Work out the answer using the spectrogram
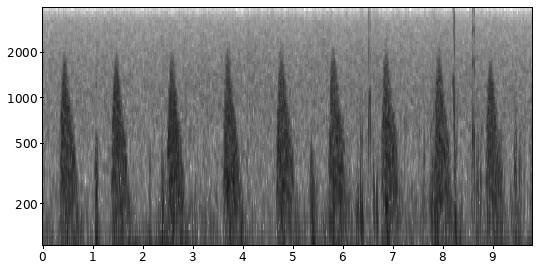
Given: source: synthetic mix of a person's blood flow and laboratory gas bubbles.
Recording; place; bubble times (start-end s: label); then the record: Doppler ultrasound of blood flow; subclavian vein
6.33-6.45 s: bubbles
6.50-6.74 s: bubbles
7.24-7.28 s: bubbles
7.58-7.99 s: bubbles
8.20-8.31 s: bubbles
8.55-8.67 s: bubbles
8.74-8.81 s: bubbles
From the record:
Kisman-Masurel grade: 221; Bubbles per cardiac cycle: several, 3 to 8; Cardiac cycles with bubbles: 10 to 50%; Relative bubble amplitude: barely perceptible (0.100 to 0.250); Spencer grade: 2 (many but less than half of the cardiac periods contain bubble signals, singularly or in groups); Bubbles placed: anywhere in the cardiac cycle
